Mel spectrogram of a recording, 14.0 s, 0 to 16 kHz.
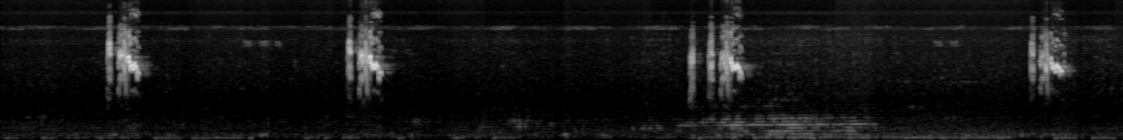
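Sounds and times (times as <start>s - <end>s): bird chirping: 1.1s - 3.5s, 4.3s - 5.3s, 8.0s - 14.0s.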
